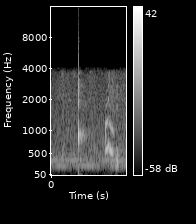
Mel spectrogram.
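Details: A single sharp, abrupt hiccup, then a brief voiced sound over quiet room noise.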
